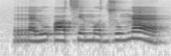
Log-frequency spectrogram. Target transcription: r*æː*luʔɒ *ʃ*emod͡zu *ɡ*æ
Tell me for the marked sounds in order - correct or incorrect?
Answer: incorrect: æ, incorrect: t͡s, incorrect: ŋ

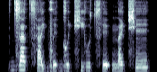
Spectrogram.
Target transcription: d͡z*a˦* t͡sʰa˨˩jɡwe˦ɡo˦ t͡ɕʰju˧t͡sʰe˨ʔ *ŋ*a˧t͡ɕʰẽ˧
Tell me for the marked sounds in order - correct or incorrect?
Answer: correct, incorrect: n̪

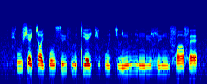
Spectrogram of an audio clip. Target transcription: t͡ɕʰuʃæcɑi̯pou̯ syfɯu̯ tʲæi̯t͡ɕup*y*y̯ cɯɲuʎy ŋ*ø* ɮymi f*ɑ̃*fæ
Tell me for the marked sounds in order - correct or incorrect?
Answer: incorrect: u, incorrect: y, incorrect: ɑ

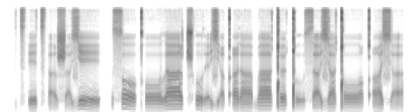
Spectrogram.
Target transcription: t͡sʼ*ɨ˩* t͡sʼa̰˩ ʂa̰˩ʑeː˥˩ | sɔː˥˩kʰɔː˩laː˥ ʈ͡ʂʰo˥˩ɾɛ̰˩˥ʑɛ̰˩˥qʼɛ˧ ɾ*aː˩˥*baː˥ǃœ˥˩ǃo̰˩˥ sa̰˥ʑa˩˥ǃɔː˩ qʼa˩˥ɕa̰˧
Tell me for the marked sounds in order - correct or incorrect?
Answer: incorrect: e˩, incorrect: aː˩

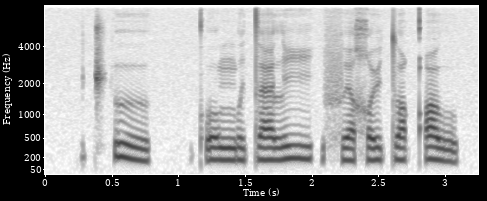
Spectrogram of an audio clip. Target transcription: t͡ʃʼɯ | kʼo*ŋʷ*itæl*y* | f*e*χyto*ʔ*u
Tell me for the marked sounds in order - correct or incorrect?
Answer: correct, incorrect: i, correct, incorrect: qʼ

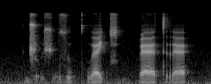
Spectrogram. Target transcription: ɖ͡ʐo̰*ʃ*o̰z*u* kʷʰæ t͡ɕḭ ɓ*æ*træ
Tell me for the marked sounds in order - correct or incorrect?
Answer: correct, correct, correct

